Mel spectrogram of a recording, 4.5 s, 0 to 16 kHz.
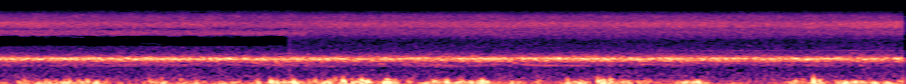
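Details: Periodical cicadas of the species Magicicada tredecim, Brood XIX, chorusing with M. tredecula in the background at Tyler Bend Park on the Buffalo River, northern Arkansas, May 30, 2011. Unbroken, steady droning hum under a higher hiss, with low rumbling thumps throughout.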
